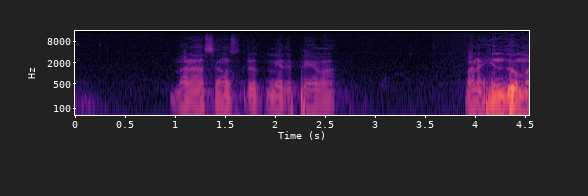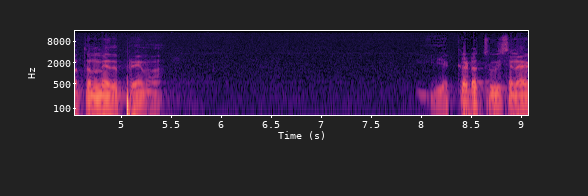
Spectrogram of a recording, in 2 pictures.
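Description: An elderly man speaks with emotion into a microphone, heard through loudspeakers in a large hall.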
